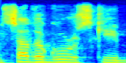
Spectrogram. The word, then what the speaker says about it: Sadogursky: last name i'm sorry it's it's exactly how it's written sadogursky but the best way to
